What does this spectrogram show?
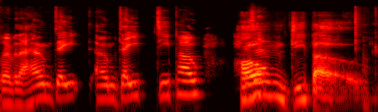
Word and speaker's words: Depot: Home home depot. Home Depot. Okay. I'm glad you don't say depot. No. I I kind of expect you to say deepot, but you don't.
